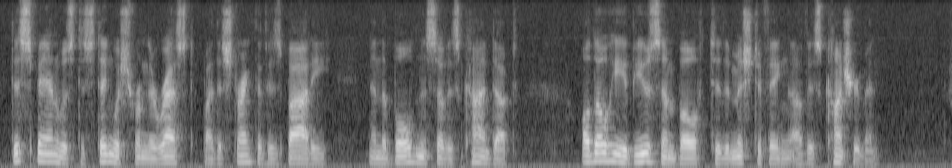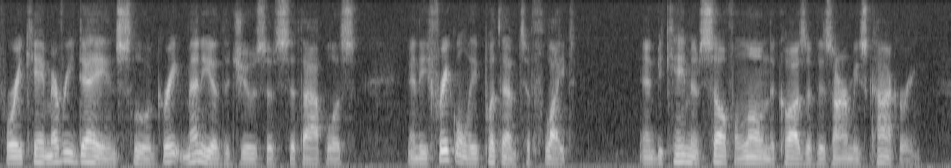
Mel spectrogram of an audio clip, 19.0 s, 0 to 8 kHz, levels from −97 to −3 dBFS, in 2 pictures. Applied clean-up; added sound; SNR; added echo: none; none; none; none.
